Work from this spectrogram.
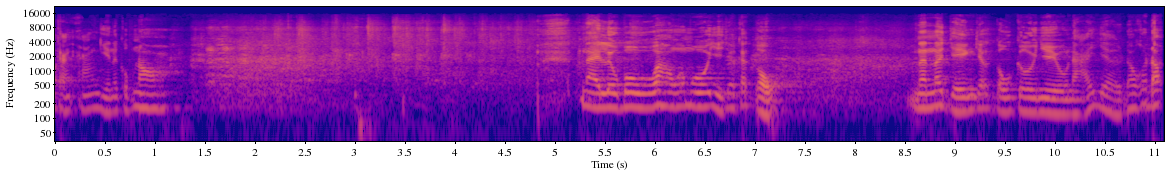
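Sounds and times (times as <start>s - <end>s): audience laughing: 1.4s - 5.3s, 6.6s - 9.3s
audience clapping: 1.6s - 5.9s.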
